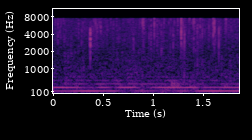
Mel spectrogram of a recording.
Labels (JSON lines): {"label": "biophony, midshipman", "recorder": "SoundTrap 500"}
